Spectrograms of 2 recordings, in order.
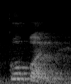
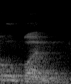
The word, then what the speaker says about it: coupon: Coupon, which means parcha. No coupon.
